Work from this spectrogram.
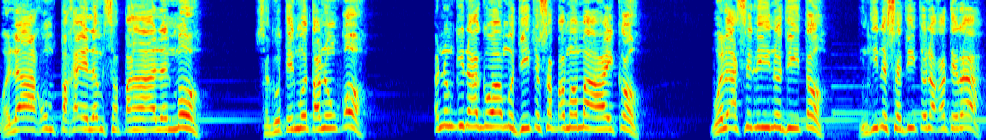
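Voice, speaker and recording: A male actor plays an irritated, cold-hearted Filipino dad in a radio drama. His voice sits very high and cuts brightly over music. He is curt, scornful and quick to confront. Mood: suspicious, irritated. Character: hostile, cold father of a grown son, irritated.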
